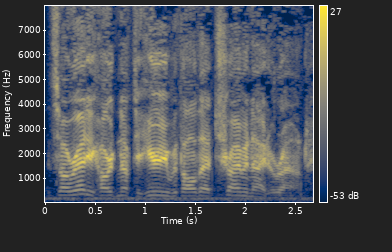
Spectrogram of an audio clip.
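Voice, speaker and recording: A tough space marine sergeant giving orders in a sci-fi game. The voice is fairly high and very forceful, clipped and no-nonsense. A faint ambience runs underneath. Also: male voice, racing, slight background noise, poor audio. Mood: firm, commanding. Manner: commanding, clipped. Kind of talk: scripted video game dialogue.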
